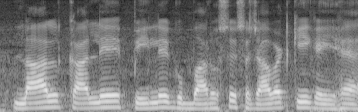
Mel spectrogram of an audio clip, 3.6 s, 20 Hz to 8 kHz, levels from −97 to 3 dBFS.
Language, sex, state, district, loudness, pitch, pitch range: Hindi, male, Uttar Pradesh, Lalitpur, -13 LUFS, 135 Hz, 130-150 Hz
